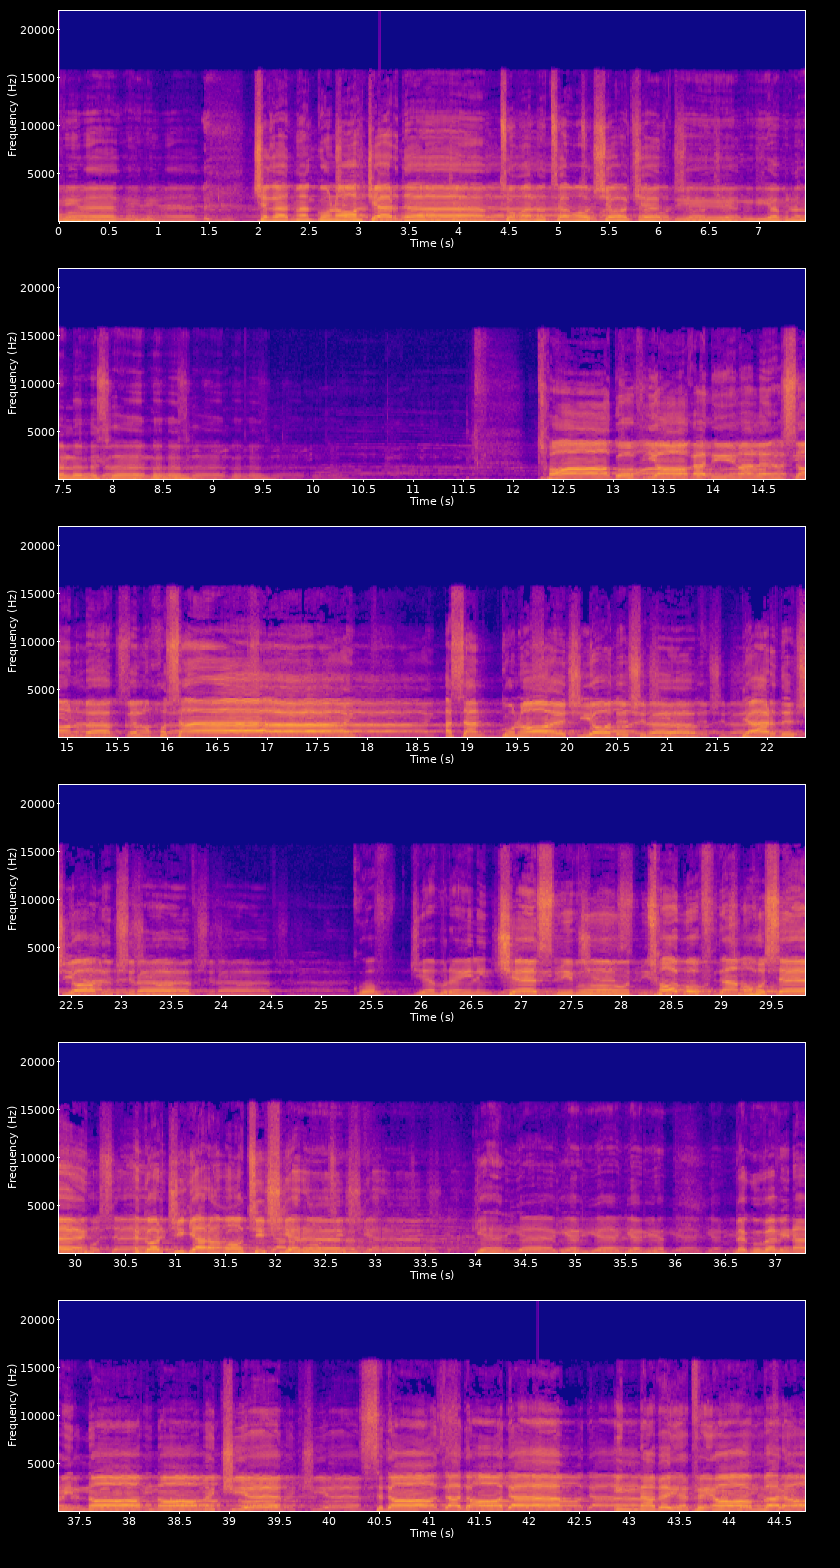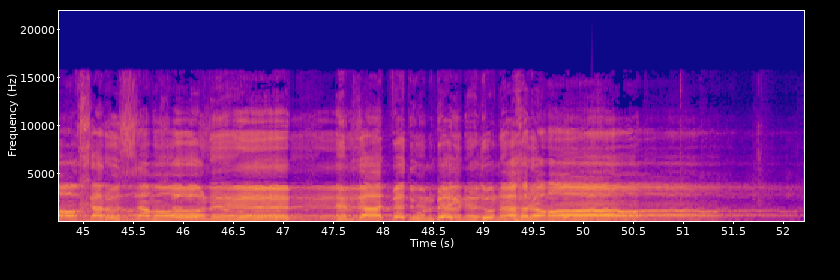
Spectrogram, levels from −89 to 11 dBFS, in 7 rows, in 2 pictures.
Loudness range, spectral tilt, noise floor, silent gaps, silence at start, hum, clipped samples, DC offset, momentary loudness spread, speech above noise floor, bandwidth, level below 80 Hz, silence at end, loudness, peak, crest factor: 10 LU; -3 dB/octave; -47 dBFS; none; 0 s; none; under 0.1%; under 0.1%; 15 LU; 31 dB; 16 kHz; -50 dBFS; 0 s; -15 LUFS; 0 dBFS; 16 dB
